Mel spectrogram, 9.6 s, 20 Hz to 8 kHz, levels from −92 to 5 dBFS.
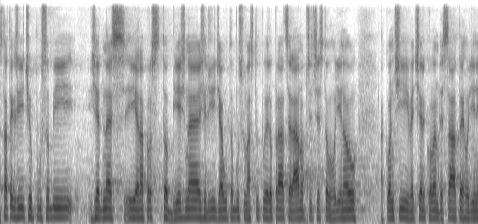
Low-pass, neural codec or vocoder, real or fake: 7.2 kHz; codec, 16 kHz, 6 kbps, DAC; fake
